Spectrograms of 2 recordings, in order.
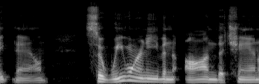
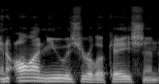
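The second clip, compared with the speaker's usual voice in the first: ordinary talk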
